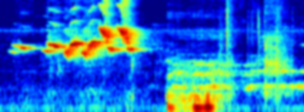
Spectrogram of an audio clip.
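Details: Captive Double-collared Seedeater, recently out of molt: a fast run of high twittering and warbled notes for about a second and a half, followed by a low rumbling knock and a faint steady electronic tone.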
